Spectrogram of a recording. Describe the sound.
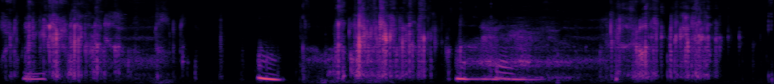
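Crunchy food being bitten and chewed in several bursts of crisp, crackling crunches. Short low hums sit between the bursts, and the whole passage is fairly quiet.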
